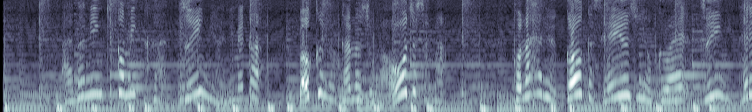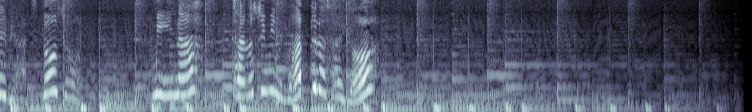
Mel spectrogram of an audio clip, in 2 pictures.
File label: anime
